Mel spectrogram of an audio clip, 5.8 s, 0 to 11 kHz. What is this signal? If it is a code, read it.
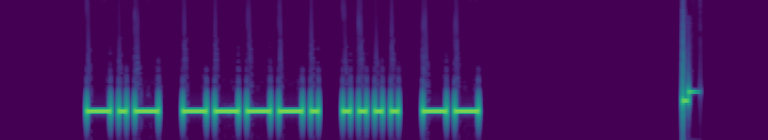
Morse code, heard as a keyed tone, about 20 wpm, 700 Hz. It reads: K9HM
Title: USA Call Signs - 4 Characters - 4x Character Spacing - 20wpm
